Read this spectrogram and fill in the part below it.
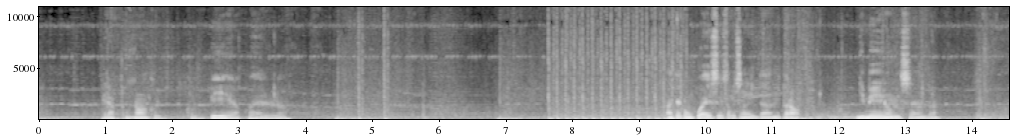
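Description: An older man talks with animation, close to a microphone.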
